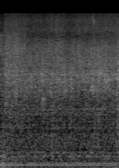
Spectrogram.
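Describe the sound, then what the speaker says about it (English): Steaks hitting a hot pan and frying with a loud, steady, close sizzle that holds evenly throughout, with no voices. "I added the steaks away from me in the pan"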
